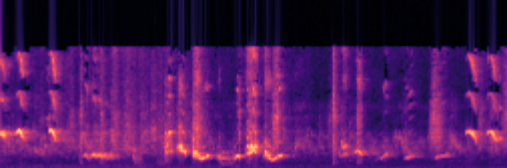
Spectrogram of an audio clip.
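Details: White-rumped shama singing in an aviary in the morning: high thin notes, then a dense run of twisting warbled whistles, ending in scattered softer phrases with clicks.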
